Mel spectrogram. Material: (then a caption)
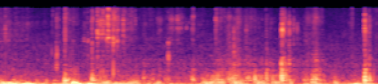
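Soap. A solid white bar of soap is shaved with a green plastic peeler in repeated scraping strokes. Soft, dry crinkling and crunching scrapes come in short bursts over a low rumble, each stroke with a brief bright rasp.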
